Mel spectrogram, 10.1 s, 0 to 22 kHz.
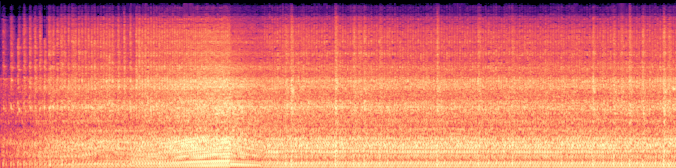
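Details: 2003 Stanley 46-inch garden tractor (Murray model 461008x692A), Briggs & Stratton engine with a new carburetor, air filter and battery: it revs up briefly, then runs evenly with a regular beat and no knocks or misses; normal running.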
